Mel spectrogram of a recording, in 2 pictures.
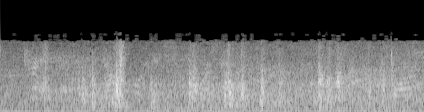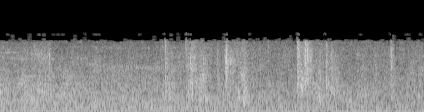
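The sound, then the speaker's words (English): Busy train station ambience: a steady rumbling wash with scattered clanks and clatters from rail cars, faint voices murmuring in the background, and occasional pigeon-like flutters. “Come on, or we'll miss the train.”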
